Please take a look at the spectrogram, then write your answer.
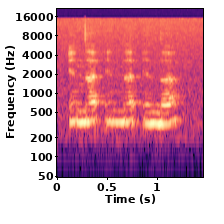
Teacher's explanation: The next word, the, has the th sound and the schwa. Now it's unstressed, so along with in, it's going to be low in pitch and flat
